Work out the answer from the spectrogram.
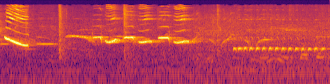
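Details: Wild-style song (giọng rừng) of a Black-throated laughingthrush, a recording for teaching young birds: a bright descending whistle, drawn-out wavering notes, then a steady trill of quick, even pulses.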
